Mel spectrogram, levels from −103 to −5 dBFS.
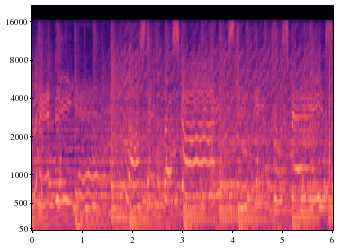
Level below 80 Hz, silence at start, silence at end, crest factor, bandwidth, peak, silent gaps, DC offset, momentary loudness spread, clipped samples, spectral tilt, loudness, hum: -48 dBFS; 0 s; 0 s; 16 dB; 16 kHz; -12 dBFS; none; under 0.1%; 4 LU; under 0.1%; -4 dB/octave; -28 LUFS; none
